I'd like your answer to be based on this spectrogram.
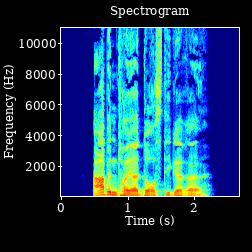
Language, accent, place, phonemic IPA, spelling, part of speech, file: German, Germany, Berlin, /ˈaːbn̩tɔɪ̯ɐˌdʊʁstɪɡəʁə/, abenteuerdurstigere, adjective, De-abenteuerdurstigere.ogg
- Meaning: inflection of abenteuerdurstig: 1. strong/mixed nominative/accusative feminine singular comparative degree 2. strong nominative/accusative plural comparative degree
